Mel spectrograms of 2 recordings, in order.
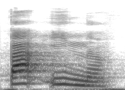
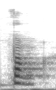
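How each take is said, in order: First: It is said the Spanish way, letters sounded separately. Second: It is said the French way, one nasal vowel. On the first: "Si vous le dites en espagnol" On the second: "le mot pain en français, on dit pain. Alors pourquoi c'est le son un?"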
